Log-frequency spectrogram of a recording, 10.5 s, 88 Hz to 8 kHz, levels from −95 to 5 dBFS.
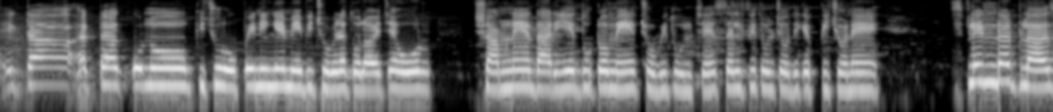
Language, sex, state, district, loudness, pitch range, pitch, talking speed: Bengali, female, West Bengal, Kolkata, -13 LUFS, 220-250 Hz, 230 Hz, 150 wpm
